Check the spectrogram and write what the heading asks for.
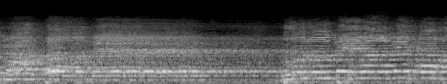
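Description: A man reciting a naat in a long, melismatic chanting voice, amplified through a handheld microphone. He holds long notes and takes a new, higher held note about three seconds in.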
